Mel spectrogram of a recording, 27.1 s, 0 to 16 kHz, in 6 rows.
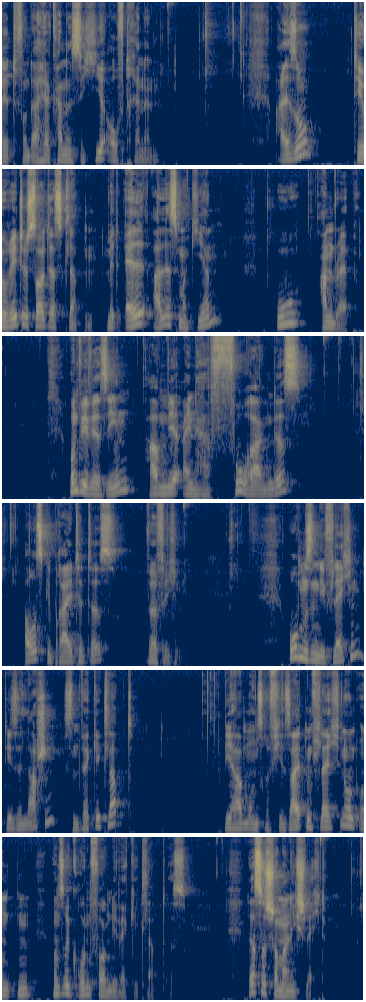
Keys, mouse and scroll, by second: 2.0 shift+middle click, 5.9 l, 7.6 u, 10.0 click, 10.9-11.7 drag, 13.0 shift+middle click, 13.9 g, 15.8 shift+middle click, 20.7 click, 26.6 shift+middle click.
